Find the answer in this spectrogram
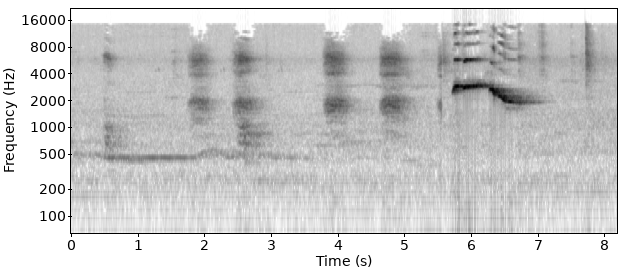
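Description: A grey parrot gives a low steady hum, then five harsh nasal squawks about a second apart, and ends with a loud, clear whistle that slides downward.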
